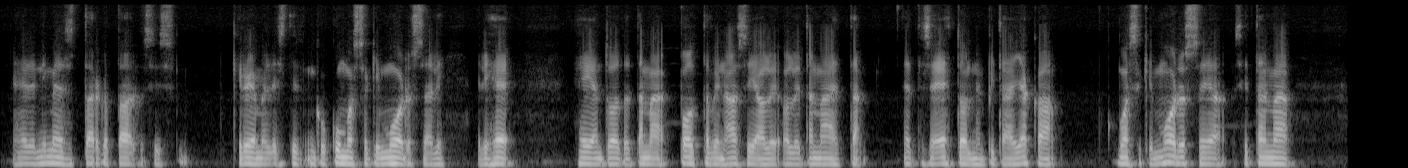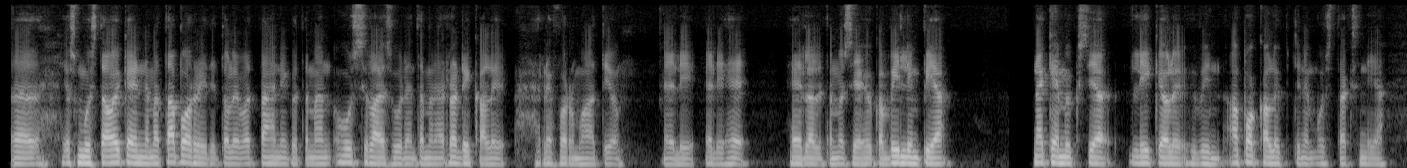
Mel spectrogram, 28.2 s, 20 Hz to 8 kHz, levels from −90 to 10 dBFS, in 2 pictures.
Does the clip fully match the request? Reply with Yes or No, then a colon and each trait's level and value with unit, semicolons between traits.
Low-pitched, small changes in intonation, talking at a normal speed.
Yes: low, 105 Hz; narrow, 1.6 semitones; average, 130 wpm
